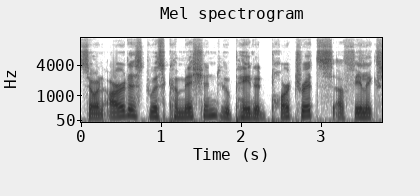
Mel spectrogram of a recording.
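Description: A man with an American accent talks at a fairly slow pace in a fairly high pitch, with ordinary pitch variation, a quiet background and a dry, close sound with no echo. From US Midwest, Holmes County, Ohio. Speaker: history professor. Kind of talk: interview. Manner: halting.

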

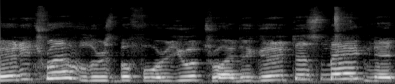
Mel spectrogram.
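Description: At a fairly slow pace, a put-on character voice holds a middle pitch. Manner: theatrical, taunting.

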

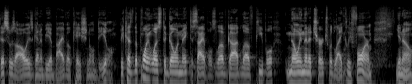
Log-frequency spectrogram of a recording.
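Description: A man talks at a fairly quick pace in a normal speaking voice, his pitch fairly low and his intonation fairly even. The recording is very clean against a silent background. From Central Oregon. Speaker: pastor. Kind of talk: casual chat.

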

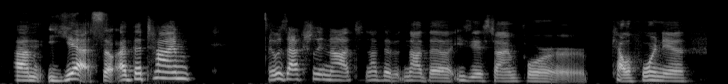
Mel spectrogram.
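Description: With a slight Russian accent, a woman speaks fairly slowly at medium pitch with very wide pitch swings, against a quiet background. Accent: slight Russian accent over American English. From Russia (St. Petersburg), moved to US as teenager. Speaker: author. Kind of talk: interview. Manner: halting, many fillers.

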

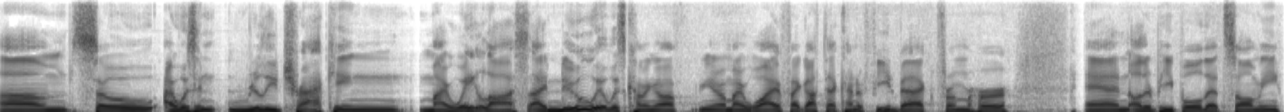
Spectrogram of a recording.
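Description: A man's normal speaking voice, fairly low in pitch, at a moderate pace with ordinary pitch variation and very even loudness. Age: 40s. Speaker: office worker and former podcast guest. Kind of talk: casual chat.

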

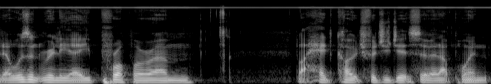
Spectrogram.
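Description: A man with a southern English accent, a fairly low pitch, and a moderate pace. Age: 30s. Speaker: jiu-jitsu and strength coach. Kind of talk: casual chat.

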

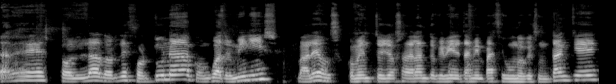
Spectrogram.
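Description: A man with a plain, everyday voice talks fairly quickly at a fairly high pitch, with lively intonation and hardly any pauses. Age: 40s. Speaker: board game player. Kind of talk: casual chat.

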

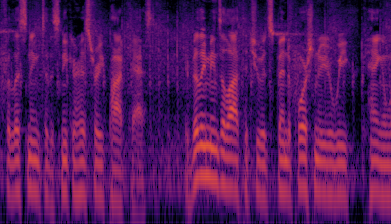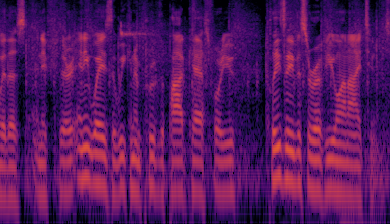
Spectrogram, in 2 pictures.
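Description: A very fast pace with ordinary pitch variation against noticeable background noise. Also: man. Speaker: podcast host. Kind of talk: scripted intro and outro.

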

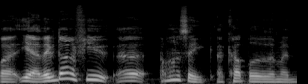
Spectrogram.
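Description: Speaking at a moderate pace with ordinary pitch variation, this is an unremarkable speaking voice. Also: man. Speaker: podcast host. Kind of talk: casual banter about gaming. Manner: casual, joking.

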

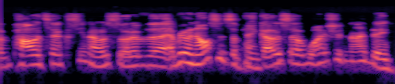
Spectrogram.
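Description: A high-pitched man's voice with a New York accent. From US Northeast (Brooklyn, New York). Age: 70s. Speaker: economist. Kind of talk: interview. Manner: halting.

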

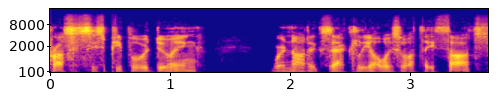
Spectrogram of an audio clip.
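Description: A man with an American accent speaks with a very deep, low pitch and fairly even intonation, recorded very cleanly against a silent background with a dry, close sound and no echo. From Israel and United States. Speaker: pharma quality assurance executive. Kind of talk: interview.

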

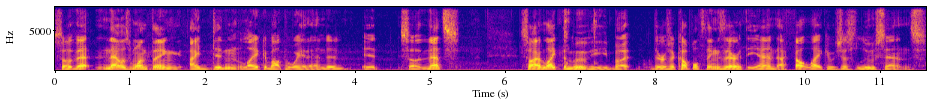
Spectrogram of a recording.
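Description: A man speaks in an ordinary speaking voice at a fairly low pitch for a man, with ordinary pitch variation and a moderate pace, on a very clean recording with a silent background. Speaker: film podcast host. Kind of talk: casual movie discussion over drinks.

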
